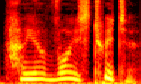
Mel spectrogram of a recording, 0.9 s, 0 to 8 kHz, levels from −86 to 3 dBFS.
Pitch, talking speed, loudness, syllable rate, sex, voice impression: 180 Hz, 255 wpm, -15 LUFS, 6.6 syllables/s, male, masculine, adult-like, relaxed, slightly dark, slightly muffled, raspy, sincere, calm, slightly mature, slightly wild, kind, modest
